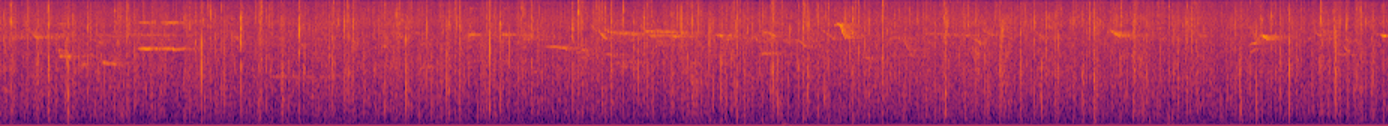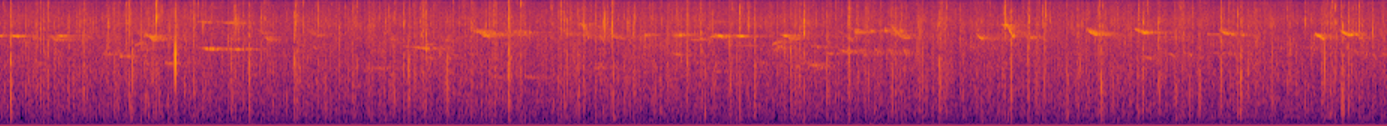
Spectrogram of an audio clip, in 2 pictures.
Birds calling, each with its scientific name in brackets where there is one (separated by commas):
Apapane (Himatione sanguinea), Warbling White-eye (Zosterops japonicus), Iiwi (Drepanis coccinea)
